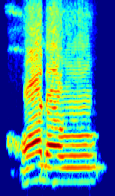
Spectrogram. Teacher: لام کے بعد واو لین ہے، نرمی سے ادا ہوگا. واو ساکن ما قبل فتحہ ہو تو واو لین ہوتا ہے.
